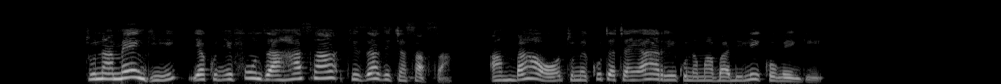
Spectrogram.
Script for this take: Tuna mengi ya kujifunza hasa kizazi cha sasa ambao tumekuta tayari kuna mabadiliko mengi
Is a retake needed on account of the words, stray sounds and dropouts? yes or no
no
